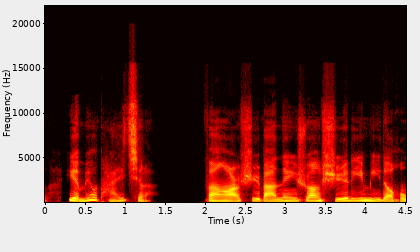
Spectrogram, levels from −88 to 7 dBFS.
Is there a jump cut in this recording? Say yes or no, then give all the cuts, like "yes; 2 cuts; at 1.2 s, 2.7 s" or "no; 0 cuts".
no; 0 cuts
